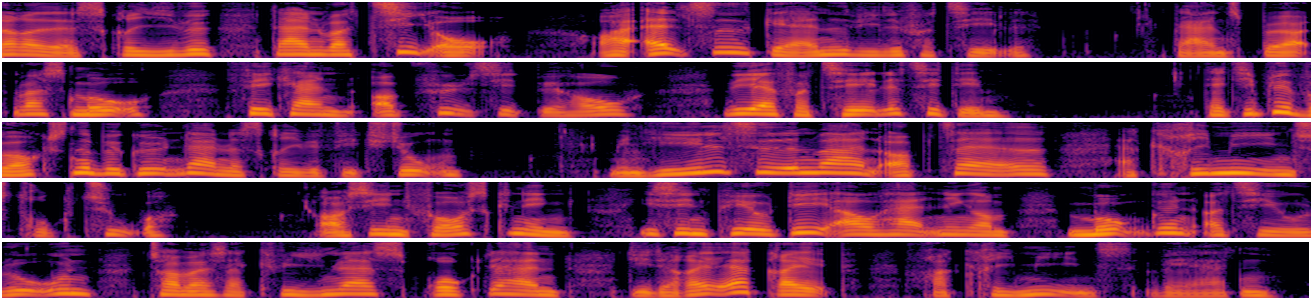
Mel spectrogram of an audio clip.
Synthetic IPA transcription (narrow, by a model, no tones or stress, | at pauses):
əʁɛːð̩ˠæsɡ̥ʁiːʋəd̥æhænʋɑ̈t͡sʰḭːɒ̰ː | ʔɒ̽hɑ̈ʔæl̰t͡sʰið̞̰ˠɡ̥æɐnəð̩ˠʋiləfɒ̽t͡sʰel̰ə | d̥æhænsb̥ɶɐ̰nʋɑ̈smɔ̰̽ː | fe̝ɡ̥hænʔɒ̽b̥fyl̰d̥sid̥̚b̥e̝ɦɒʊ | ʋe̝æfɒ̽t͡sʰel̰ət͡sʰe̝ld̥em | d̥æd̥ib̥le̝ʋɒ̽ɡ̥snəb̥e̝ɡ̥øn̰d̥əhænæsɡ̥ʁiːʋəfiɡ̥ɕo̝̰ːn | menɦe̝ːlət͡sʰið̞̰ˠn̩ʋɑ̈hænʔɒ̽b̥̚t͡sʰɛ̰ːɪð̞̩ˠʔækʰʁiminsːd̥ʁuɡ̥t͡sʰṵɐ̰ | ʔɒ̽səenfɒːsɡ̥ne̝ŋ | isinpʰe̝o̝d̥e̝̰ːɑ̈ʊɦæn̰le̝ŋɒ̽mː | ɔ̽ŋ̰ɡ̥ənɒ̽t͡sʰe̝o̝lo̝̰ːnt͡sʰɒ̽mæs̬ækʰʋinæsb̥ʁɔ̽ɡ̥̚d̥əɦænd̥id̥eʁɛ̰ːɐɡ̥ʁɛ̰ːb̥ | fʁɑ̈kʰʁiminsʋæɐd̥n̩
